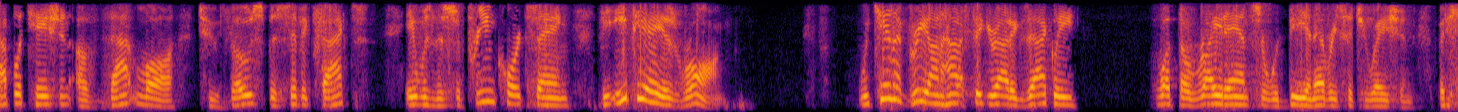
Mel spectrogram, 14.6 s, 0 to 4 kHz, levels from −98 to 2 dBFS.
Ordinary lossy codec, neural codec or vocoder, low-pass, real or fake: AAC, 24 kbps; none; 3.6 kHz; real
